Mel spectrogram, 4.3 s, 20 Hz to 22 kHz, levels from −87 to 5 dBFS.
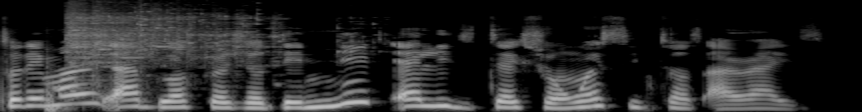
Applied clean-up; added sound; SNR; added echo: classical method Wiener filter.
